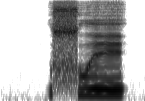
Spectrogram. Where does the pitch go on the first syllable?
high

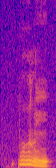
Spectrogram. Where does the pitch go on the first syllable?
high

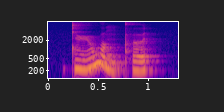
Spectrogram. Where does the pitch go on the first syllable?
rising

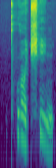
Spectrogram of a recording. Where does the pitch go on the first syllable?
falling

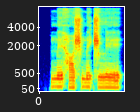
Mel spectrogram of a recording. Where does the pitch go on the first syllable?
high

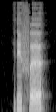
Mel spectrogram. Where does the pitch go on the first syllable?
low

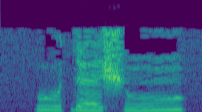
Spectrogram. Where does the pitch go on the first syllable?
low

